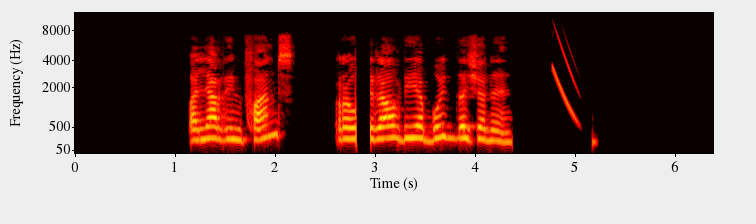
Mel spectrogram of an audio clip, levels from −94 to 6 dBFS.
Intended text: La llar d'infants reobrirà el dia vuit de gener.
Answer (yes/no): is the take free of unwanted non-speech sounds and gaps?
no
